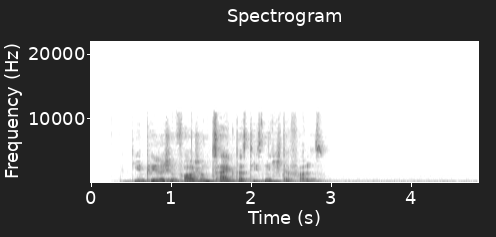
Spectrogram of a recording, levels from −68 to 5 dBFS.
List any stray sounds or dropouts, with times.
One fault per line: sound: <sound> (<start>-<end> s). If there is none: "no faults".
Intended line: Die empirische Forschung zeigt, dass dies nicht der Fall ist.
no faults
